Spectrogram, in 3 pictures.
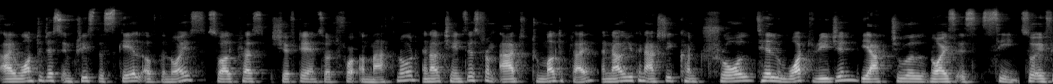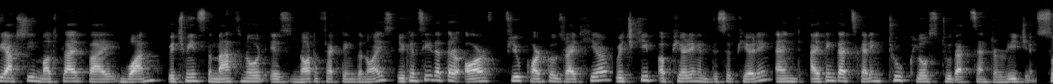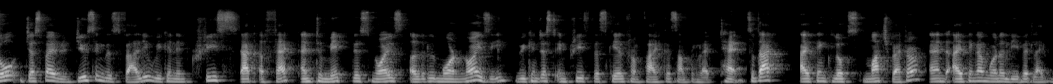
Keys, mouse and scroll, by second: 0.9 middle click, 1.4-1.8 scroll up 3, 2.1 scroll down 2, 2.4 shift+middle click, 2.7 shift+a, 4.8-12.2 drag, 14.4-14.9 scroll up 4, 16.5 space, 18.3 space, 18.7-19.5 scroll down 8, 20.3 scroll down 1, 20.4-21.0 scroll up 3, 21.4-23.5 shift+drag, 26.1 middle click, 26.9-28.1 drag, 28.8 space, 30.3-30.6 scroll down 3, 31.0 scroll down 1, 31.5 scroll up 3.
